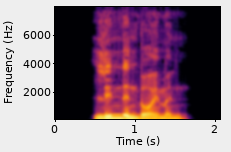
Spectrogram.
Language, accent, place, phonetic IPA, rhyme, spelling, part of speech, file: German, Germany, Berlin, [ˈlɪndn̩ˌbɔɪ̯mən], -ɪndn̩bɔɪ̯mən, Lindenbäumen, noun, De-Lindenbäumen.ogg
- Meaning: dative plural of Lindenbaum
